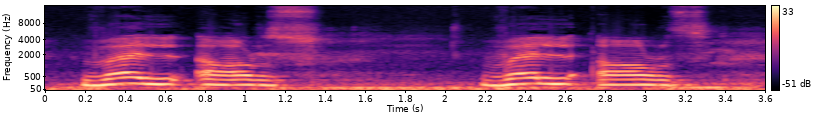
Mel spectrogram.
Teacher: را کو پر پڑھیں گے کیونکہ را ساکن ہے اور را ساکن سے پہلے زبر ہے، اس زبر کی وجہ سے یہ را پر پڑھی جائے گی.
